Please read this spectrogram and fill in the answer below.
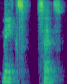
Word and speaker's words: makes sense: Na hora de pronunciar, eu não pronuncio dois ss e nem pauso. Falo it makes sense, falo it makes sense, como se eu sumisse com um desses dois s.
